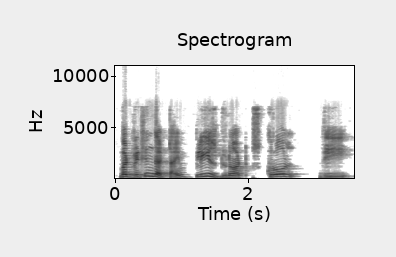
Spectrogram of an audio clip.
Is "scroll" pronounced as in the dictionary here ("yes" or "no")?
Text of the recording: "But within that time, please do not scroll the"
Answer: yes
